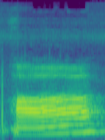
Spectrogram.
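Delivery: आ held out long and slow; आ drawn out over two beats; long aa vowel. Shown as a demonstration. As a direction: stretch the vowel आ to double length. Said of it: "बोलेंगे तो हमको दो मात्रा काल का समय लगेगा".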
